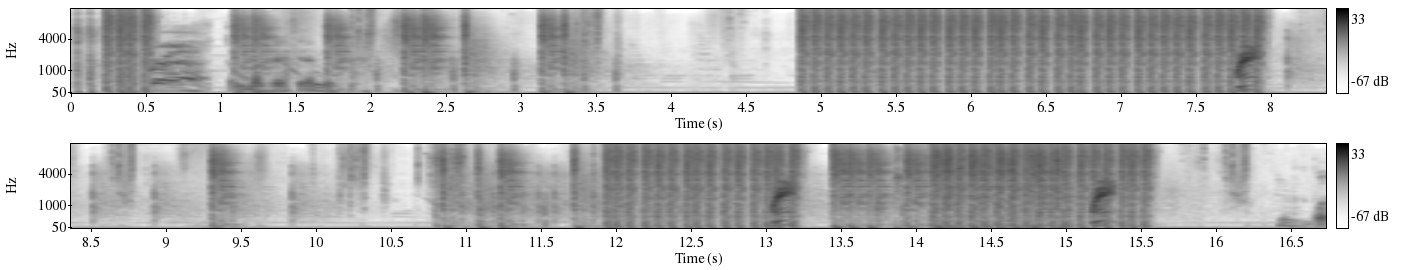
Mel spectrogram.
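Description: Loud, near machine-gun fire in the shooter game Free Fire, rapid sustained bursts of automatic rounds with brief pauses, while players talk over it.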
